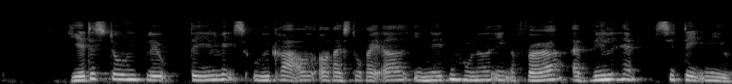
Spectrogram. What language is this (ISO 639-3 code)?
dan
